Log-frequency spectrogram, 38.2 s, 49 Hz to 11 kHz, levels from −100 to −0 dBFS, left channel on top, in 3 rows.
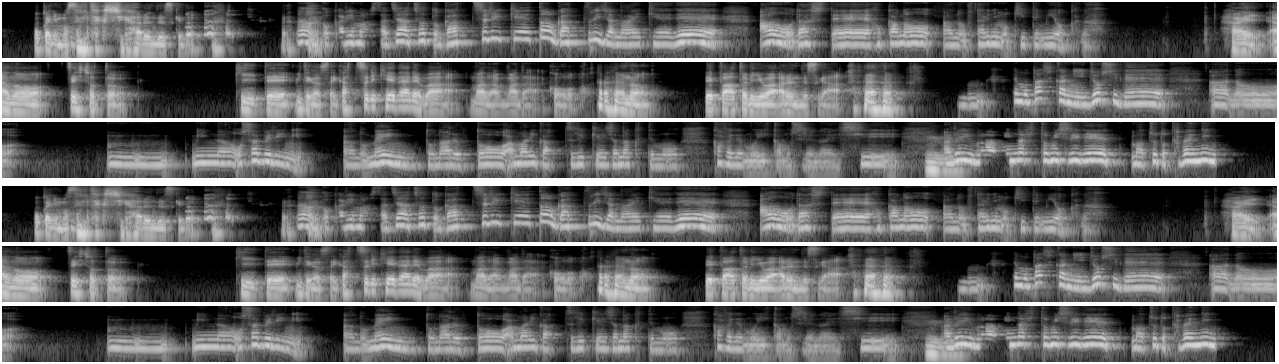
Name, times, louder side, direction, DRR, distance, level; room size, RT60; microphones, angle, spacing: voice 1, 0.3-2.2 2.8-3.2 12.2-14.0 15.1-19.3 19.8-21.8 34.7-35.1, left 2 dB, 40° left, 0.9 m, -27 dB
voice 2, 2.0-2.3 3.0-11.0 22.3-25.7 26.6-28.6 28.9-37.7, left 1 dB, 15° left, 0.4 m, -30 dB
7.6 x 7.0 x 7.2 m
head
